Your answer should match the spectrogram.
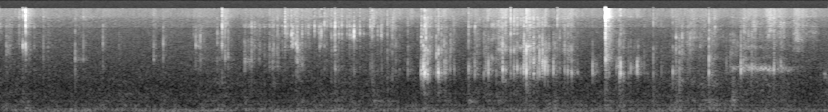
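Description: Near silence with faint handling noise: scattered light crinkles and small clicks as a resin-coated wood panel is tilted in gloved hands over plastic sheeting.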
